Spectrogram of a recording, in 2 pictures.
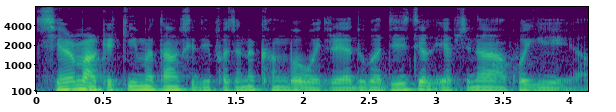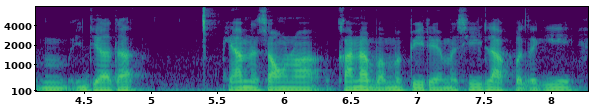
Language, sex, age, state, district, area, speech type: Manipuri, male, 30-45, Manipur, Imphal West, urban, spontaneous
